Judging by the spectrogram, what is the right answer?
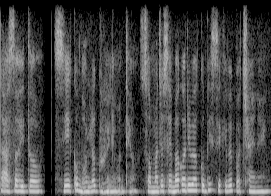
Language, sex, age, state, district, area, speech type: Odia, female, 18-30, Odisha, Jajpur, rural, spontaneous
